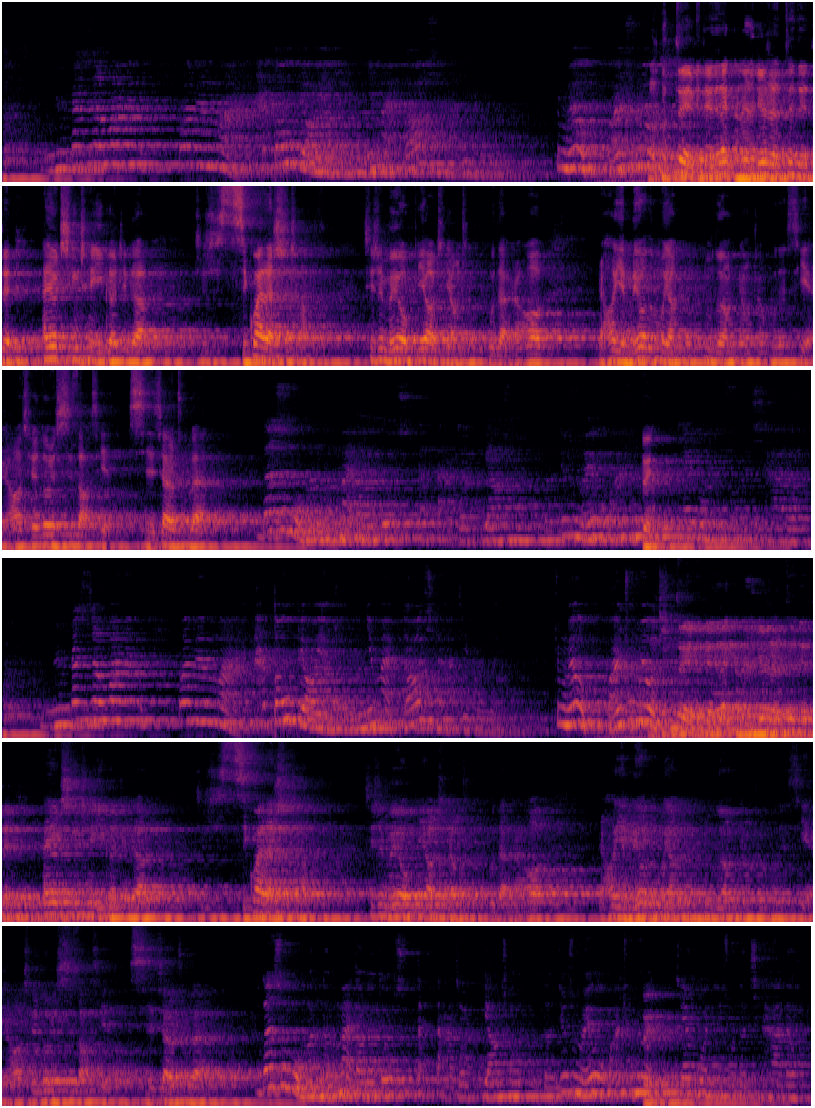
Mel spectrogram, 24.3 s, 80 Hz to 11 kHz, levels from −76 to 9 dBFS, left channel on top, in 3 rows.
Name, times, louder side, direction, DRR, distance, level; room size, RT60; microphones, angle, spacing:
voice 1, 0.4-5.1 5.5-6.8 7.1-7.6 12.0-12.1 18.8-24.2, right 2 dB, 45° right, 1 dB, 0.5 m, -33 dB
sound 1, 5.7-11.2 11.8-11.9 12.1-17.6, equal, 50° left, 1.3 m, -46 dB
voice 2, 6.5-9.8 10.0-11.3 11.7-13.7 14.1-18.4 22.6-22.8, left 3 dB, 85° left, 6 dB, 0.5 m, -26 dB
8.7 x 3.1 x 4.2 m, 2.7 s
head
